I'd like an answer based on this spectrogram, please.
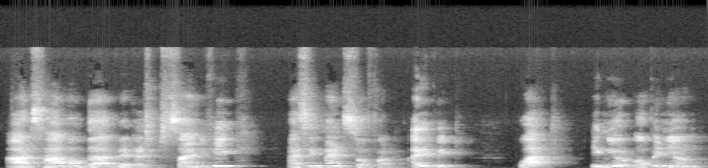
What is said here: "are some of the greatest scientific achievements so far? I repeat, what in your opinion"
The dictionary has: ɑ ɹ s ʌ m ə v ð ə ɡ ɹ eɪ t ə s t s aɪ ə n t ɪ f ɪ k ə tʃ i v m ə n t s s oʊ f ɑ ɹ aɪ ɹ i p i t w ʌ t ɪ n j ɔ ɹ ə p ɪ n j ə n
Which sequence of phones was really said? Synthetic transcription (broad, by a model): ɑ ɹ s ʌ m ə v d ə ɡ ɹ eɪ t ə s t s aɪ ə n t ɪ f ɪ k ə s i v m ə n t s s oʊ f ɑ ɹ aɪ ɹ i p i t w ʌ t ɪ n j ɔ ɹ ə p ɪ n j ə n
